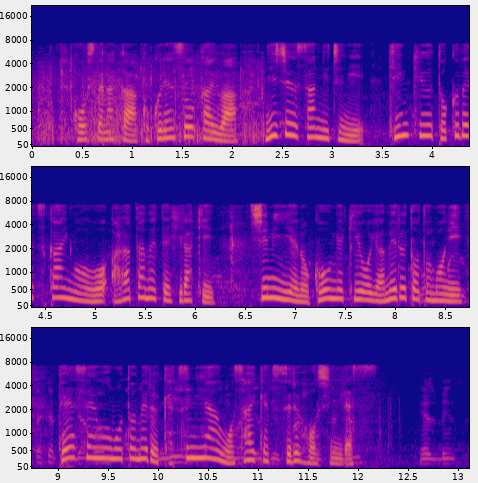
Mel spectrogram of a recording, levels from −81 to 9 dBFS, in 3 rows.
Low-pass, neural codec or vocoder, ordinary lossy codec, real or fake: 7.2 kHz; autoencoder, 48 kHz, 128 numbers a frame, DAC-VAE, trained on Japanese speech; AAC, 48 kbps; fake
